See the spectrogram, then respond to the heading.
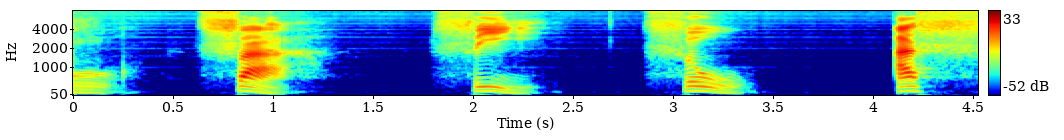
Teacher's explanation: Ujung lidah bertemu dengan ujung seri atas. Persis makhrajnya dengan huruf zal, huruf zu.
